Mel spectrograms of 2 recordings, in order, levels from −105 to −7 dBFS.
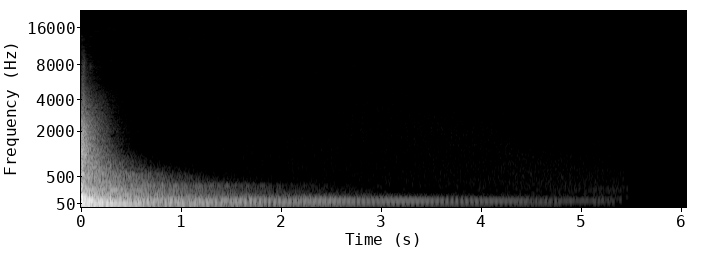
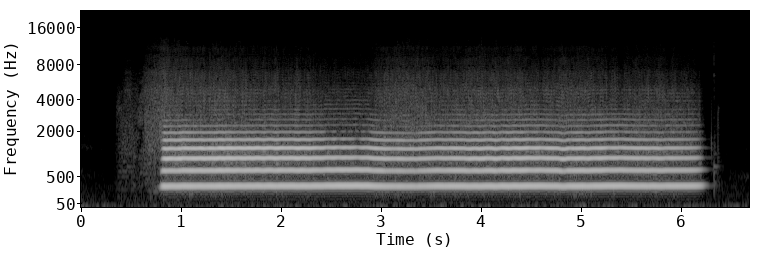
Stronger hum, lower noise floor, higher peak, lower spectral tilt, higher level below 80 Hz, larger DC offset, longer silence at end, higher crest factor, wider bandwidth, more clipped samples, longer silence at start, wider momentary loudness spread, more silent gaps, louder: neither; first, under -90 dBFS vs -78 dBFS; first, -6 dBFS vs -22 dBFS; first, -10.5 dB/octave vs -4 dB/octave; first, -38 dBFS vs under -90 dBFS; neither; first, 5.05 s vs 0.45 s; first, 28 dB vs 14 dB; second, 4.1 kHz vs 7.4 kHz; neither; second, 0 s vs 0.8 s; first, 27 LU vs 5 LU; neither; first, -31 LUFS vs -35 LUFS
